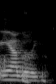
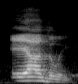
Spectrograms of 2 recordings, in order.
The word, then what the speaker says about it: Iandoli: So did I say her last name right? Yeah, you said it wrong. Iandoli. Iandoli. Thank you.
